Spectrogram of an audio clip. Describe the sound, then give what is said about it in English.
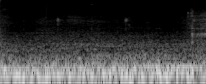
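A steady, heavy engine rumble from a four-person side-by-side Razor UTV idles and creeps along as it is backed partly into the road toward a car, low and continuous throughout, with a brief higher-pitched rattle near the end and no voices. “side-by-side, four-person razor. The guy was backing it in.”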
